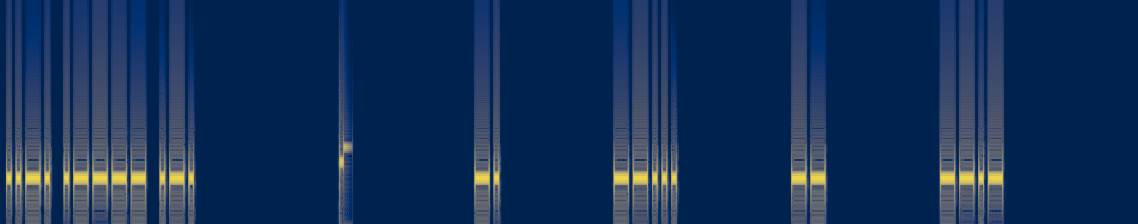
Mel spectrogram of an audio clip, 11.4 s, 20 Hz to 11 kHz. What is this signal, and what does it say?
Morse code, heard as a keyed tone, about 25 wpm, spaced as for 10 wpm, 700 Hz. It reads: F1R N7MQ
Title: USA Call Signs - 4 Characters - 8x Character Spacing - 25wpm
